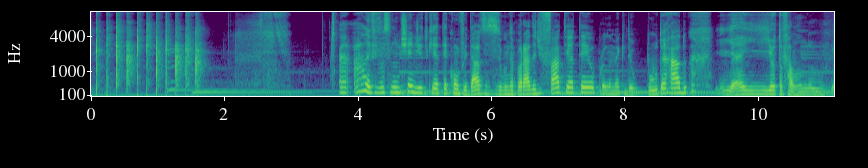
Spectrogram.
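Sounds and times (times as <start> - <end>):
sharp hand claps: 0.0 - 1.8
speech: 3.7 - 11.1.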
